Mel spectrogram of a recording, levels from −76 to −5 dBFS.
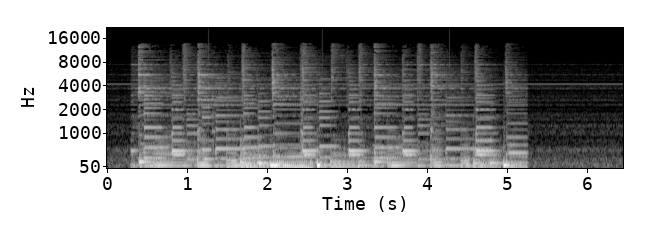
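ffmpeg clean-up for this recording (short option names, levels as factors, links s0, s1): -af "adeclick=t=4,bandreject=f=4200:w=30"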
